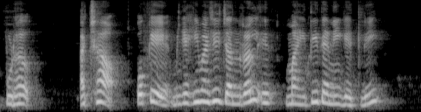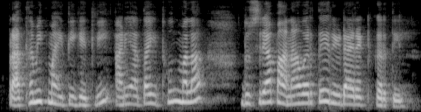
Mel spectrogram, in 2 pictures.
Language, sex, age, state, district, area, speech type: Marathi, female, 45-60, Maharashtra, Kolhapur, urban, spontaneous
